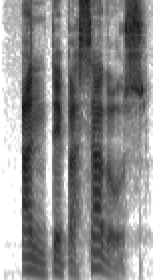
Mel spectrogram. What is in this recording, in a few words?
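"antepasados", Spanish, male; mekanta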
